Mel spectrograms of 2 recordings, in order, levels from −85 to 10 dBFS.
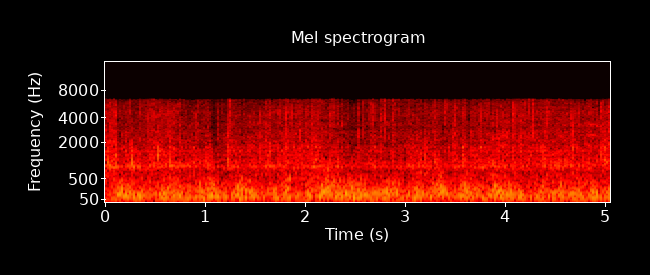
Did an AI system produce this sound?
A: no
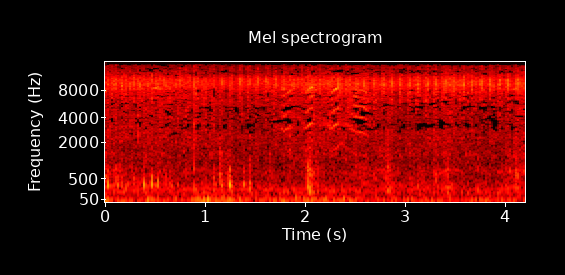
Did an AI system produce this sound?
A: no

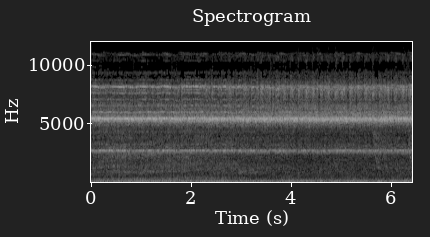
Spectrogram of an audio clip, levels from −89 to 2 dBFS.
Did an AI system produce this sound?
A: no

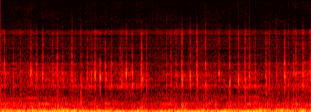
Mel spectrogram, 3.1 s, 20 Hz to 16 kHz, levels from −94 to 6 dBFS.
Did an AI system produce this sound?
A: yes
